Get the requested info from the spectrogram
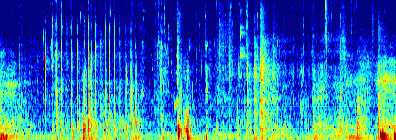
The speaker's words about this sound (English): Excuse me, I'm taking a liquid sip. I need to get more hydrated before these shows.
